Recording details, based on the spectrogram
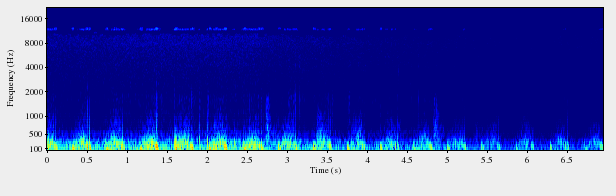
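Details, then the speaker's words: Holosystolic murmur: continuous whooshing murmur filling each systole over a rapid, regular heartbeat of about 140 per minute. "murmurs can be diastolic or systolic can you hear this hollow systolic murmur"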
